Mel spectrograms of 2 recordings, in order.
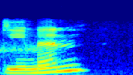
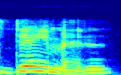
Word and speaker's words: Damon: First of all, in the audiobook, the person mispronounces his name every time she says it and calls him Demon. It's Damon. That's how you're supposed to pronounce that.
